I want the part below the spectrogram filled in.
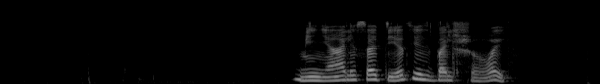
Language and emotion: Russian, positive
